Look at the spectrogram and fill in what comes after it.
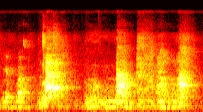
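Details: Pomeranian named Rikki at play indoors, giving a few sharp broadband barks spaced about a second apart, with a woman talking over and between them.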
